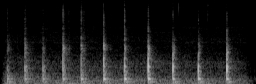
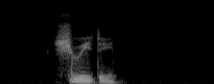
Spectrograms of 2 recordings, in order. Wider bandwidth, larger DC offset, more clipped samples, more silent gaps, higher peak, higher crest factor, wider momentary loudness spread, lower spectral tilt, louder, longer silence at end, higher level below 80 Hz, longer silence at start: first, 19 kHz vs 11.5 kHz; neither; neither; neither; first, 0 dBFS vs -16 dBFS; first, 28 dB vs 20 dB; second, 9 LU vs 14 LU; about the same, -6.5 dB/octave vs -5.5 dB/octave; first, -28 LUFS vs -32 LUFS; second, 0.1 s vs 0.95 s; first, -44 dBFS vs -52 dBFS; second, 0.05 s vs 0.55 s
